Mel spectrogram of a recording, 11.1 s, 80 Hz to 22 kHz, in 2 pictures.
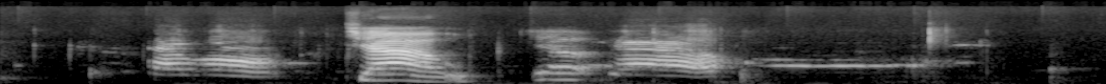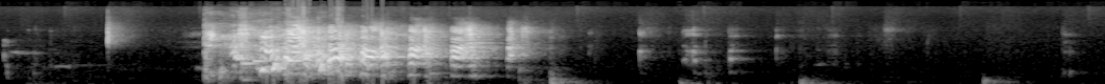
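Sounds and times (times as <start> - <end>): children laughing loudly: 6.6 - 9.5.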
